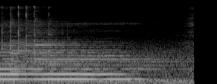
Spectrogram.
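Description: The band's song ending on one long held note, most likely a voice, which scoops up into pitch and is sustained with a brief crash just after the start. The sound then cuts off abruptly just before the end.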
